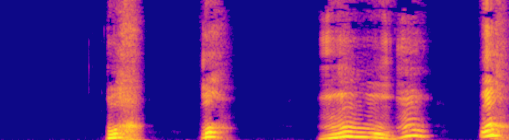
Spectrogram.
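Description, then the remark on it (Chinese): A human voice imitates a dog barking: a handful of short, moderately loud, voiced yaps, with one longer wavering bark-like howl in the middle, and quiet gaps between them. “我立时吠了两声，阻止了他，让他记得现在游戏的情况。”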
